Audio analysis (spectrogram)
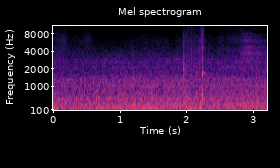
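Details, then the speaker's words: Leapmotor C11 electric car at 4,370 km, cruising: low steady droning rumble under road noise; front left wheel hub bearing suspected worn. "да Похоже передний левый подшипник ступицы и это на 4370 километров"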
